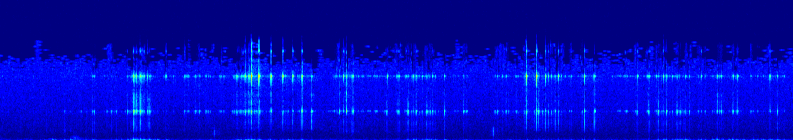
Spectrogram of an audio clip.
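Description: A small ribbed glass candle holder, filled with wax and holding a lit candle, is held in both hands and tapped with long fingernails. Quick, light clicking taps come in bursts, each with a short, bright glassy ring at a steady high pitch, over a soft low rumble.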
